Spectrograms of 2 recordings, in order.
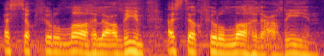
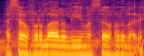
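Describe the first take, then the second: First: Slow, lower, reverent recitation; slow devout prayer. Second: Mother's murmured prayer. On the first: Shown as a demonstration. Preacher showing the congregation how to repent, slow and reverent. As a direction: draw out each word in devotion. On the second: Retold or imitated. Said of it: "ഉമ്മച്ചി ഇങ്ങനെ".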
